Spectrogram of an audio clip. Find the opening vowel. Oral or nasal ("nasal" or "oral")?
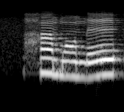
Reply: nasal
